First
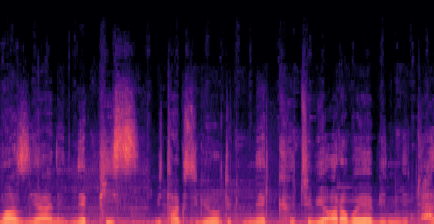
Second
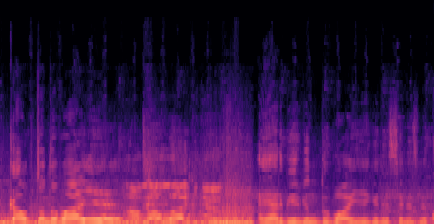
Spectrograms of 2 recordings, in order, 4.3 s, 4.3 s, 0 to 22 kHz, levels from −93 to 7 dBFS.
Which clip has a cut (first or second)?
second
